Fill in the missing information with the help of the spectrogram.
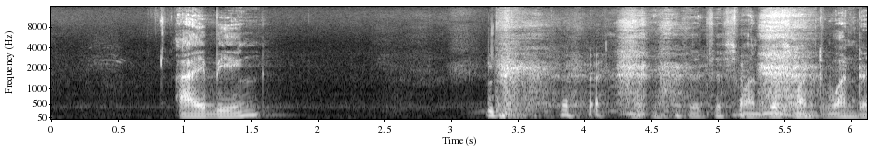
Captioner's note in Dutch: gelach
